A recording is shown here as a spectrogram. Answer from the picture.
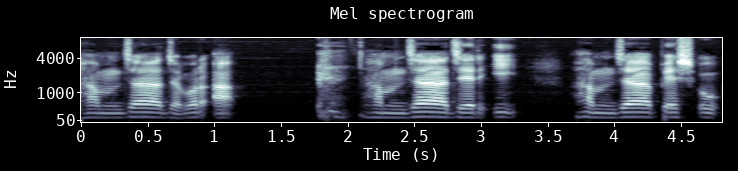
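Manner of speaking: slow, careful syllable drill on হামজা জবর আ; drilled letter sounds. Shown as a demonstration. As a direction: spell out হামজা with each vowel slowly, like a teacher. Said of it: "বারবার এই পড়াগুলো মশকা করতে হবে".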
